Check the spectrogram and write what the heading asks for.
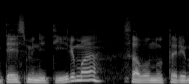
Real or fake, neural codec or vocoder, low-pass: real; none; 10.8 kHz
